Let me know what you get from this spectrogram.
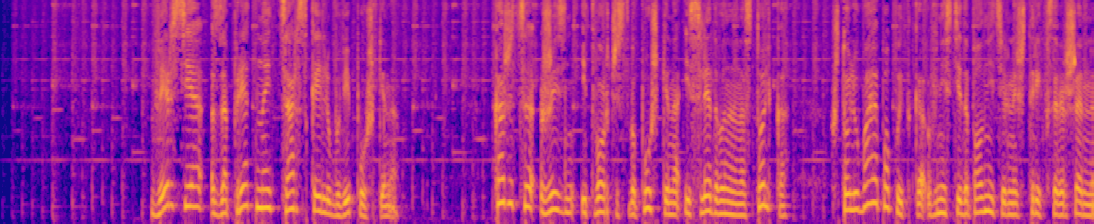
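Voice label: russian female narration; voice demos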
